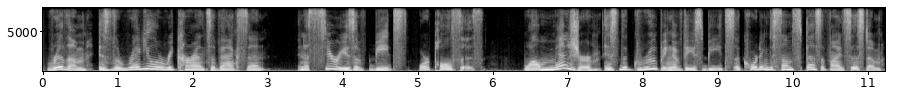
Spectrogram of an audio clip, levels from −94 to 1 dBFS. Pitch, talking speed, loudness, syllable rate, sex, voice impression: 215 Hz, 145 wpm, -15 LUFS, 4.6 syllables/s, female, feminine, very adult-like, slightly intellectual, slightly unique, slightly elegant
